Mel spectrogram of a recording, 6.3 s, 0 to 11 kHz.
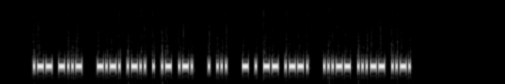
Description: Morse code, heard as a keyed tone, about 46 wpm, 700 Hz. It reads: WX CLEAR ES TEMP 33F
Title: Practice QSO - Exchange 2 - Info - 45wpm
